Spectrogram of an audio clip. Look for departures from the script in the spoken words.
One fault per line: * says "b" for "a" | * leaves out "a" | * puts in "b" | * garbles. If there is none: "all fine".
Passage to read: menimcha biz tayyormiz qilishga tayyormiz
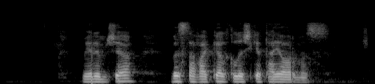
* says "tavakkal" for "tayyormiz"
